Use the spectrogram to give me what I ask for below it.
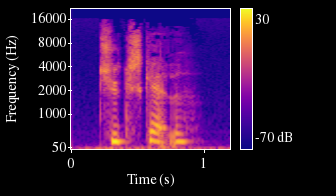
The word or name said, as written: tykskallet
